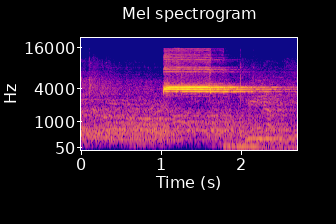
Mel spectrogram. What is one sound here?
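A referee blows a sharp whistle in an echoing gym.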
